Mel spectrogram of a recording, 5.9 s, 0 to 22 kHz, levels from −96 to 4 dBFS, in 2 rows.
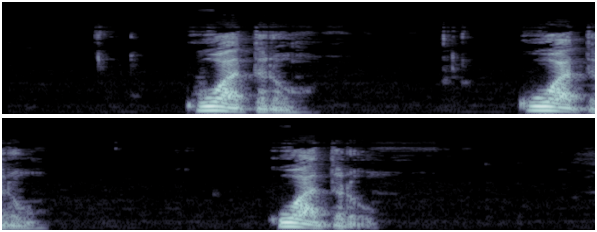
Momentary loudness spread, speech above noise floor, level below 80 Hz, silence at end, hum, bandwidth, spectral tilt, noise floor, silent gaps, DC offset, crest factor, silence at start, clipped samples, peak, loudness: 19 LU; 62 dB; -58 dBFS; 1.15 s; none; 7.8 kHz; -6 dB/octave; -80 dBFS; none; under 0.1%; 22 dB; 0.95 s; under 0.1%; -2 dBFS; -19 LUFS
